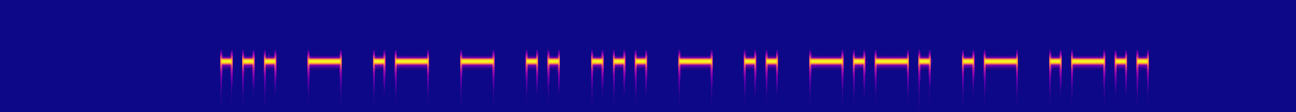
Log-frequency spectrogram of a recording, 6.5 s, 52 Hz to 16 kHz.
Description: Morse code, heard as a keyed tone, about 22 wpm, 700 Hz. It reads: STATISTICAL
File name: practice / 22wpm / Eleven Letter Words - 22wpm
